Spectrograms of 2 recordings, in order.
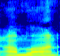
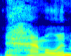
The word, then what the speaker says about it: Hamelin: This is played by Marc-André Hamelin on the piano, or if you're American, Hamelin, Marc-André Hamelin. I've heard him pronounce the name both ways.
